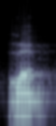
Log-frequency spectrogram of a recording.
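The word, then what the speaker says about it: lamb: হবে না তারপর আসেন এল এ এম বি কি হবে ল্যাম ল্যাম তারপর ডব্লিউ ও এম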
